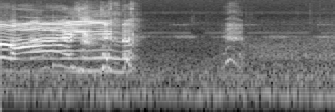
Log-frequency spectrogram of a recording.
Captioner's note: Laughs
